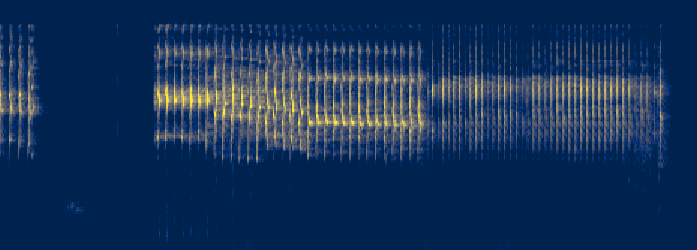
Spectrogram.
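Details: Lovebird ngekek, a chattering song used to draw young or flock-kept lovebirds into ngekek. A brief burst, a pause, then a loud seven-second rattling trill that turns thinner and more even halfway through.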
